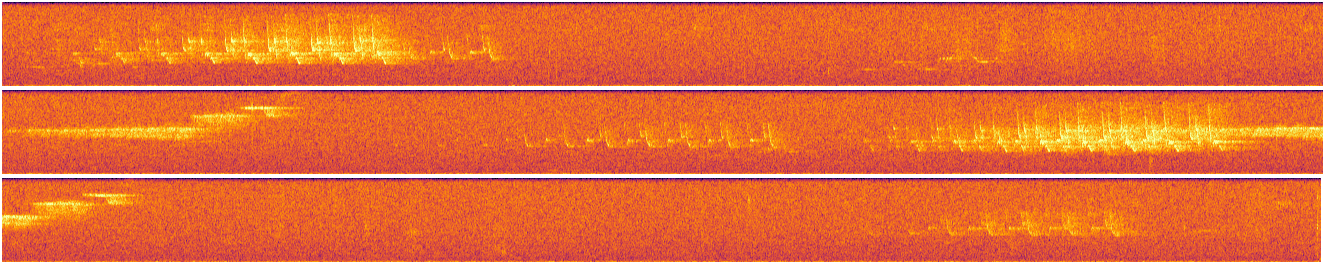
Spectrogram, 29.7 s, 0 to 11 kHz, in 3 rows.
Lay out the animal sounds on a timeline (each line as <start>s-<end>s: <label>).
0.2s-3.9s: Ovenbird (Seiurus aurocapilla)
6.3s-7.5s: Swainson's Thrush (Catharus ustulatus)
9.9s-12.4s: Blackburnian Warbler (Setophaga fusca)
13.4s-15.9s: Ovenbird (Seiurus aurocapilla)
16.5s-19.0s: Ovenbird (Seiurus aurocapilla)
18.6s-21.4s: Blackburnian Warbler (Setophaga fusca)
26.6s-28.4s: Ovenbird (Seiurus aurocapilla)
